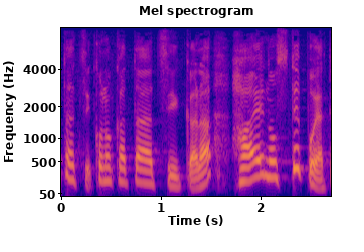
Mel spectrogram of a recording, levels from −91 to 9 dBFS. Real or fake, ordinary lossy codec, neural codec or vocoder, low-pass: real; none; none; none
